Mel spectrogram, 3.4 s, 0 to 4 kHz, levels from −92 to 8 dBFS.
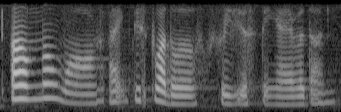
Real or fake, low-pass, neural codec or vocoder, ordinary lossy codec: real; 3.6 kHz; none; none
